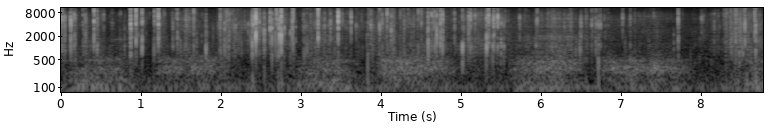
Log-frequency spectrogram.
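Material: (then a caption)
Metallized foil. A small, hollow, apparently empty gold metallized foil pouch with a label is crinkled by fingertips. It makes a steady run of quiet, bright crinkles and sharp crackling snaps with brief pauses in between. Each snap dies away almost instantly.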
